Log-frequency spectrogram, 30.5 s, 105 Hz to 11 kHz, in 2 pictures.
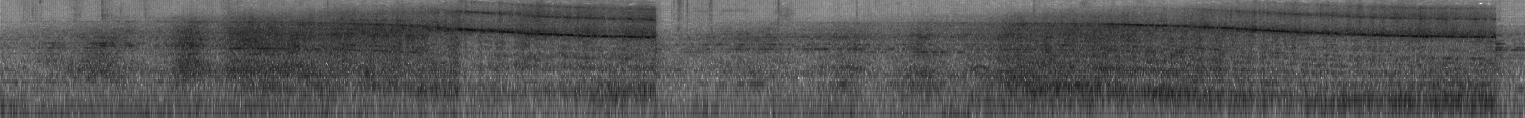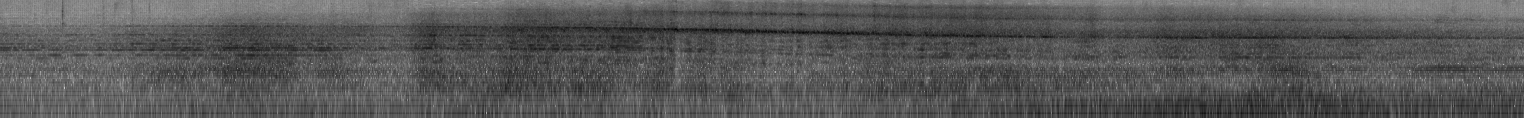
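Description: Fairchild A-10 Thunderbolt II's twin TF34 turbofans whining as it flies low past, the high whine falling steadily in pitch over a rushing jet noise. The sound breaks off abruptly twice, so the falling whine is heard three times.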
